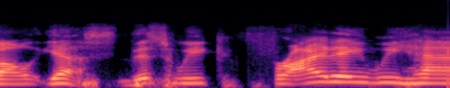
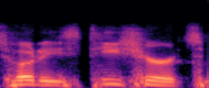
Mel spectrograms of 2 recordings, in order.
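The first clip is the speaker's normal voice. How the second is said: usual speaking voice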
